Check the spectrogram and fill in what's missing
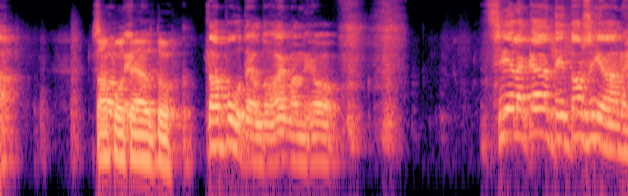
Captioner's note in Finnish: niiskuttaa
